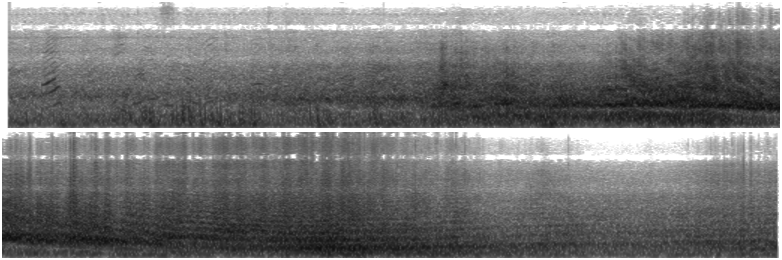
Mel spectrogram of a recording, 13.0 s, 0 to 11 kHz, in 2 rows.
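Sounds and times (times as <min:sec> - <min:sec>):
F-22 Raptor jet aircraft: 0:00.1 - 0:12.9.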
